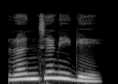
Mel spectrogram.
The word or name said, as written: ರಂಜಣಿಗೆ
